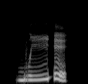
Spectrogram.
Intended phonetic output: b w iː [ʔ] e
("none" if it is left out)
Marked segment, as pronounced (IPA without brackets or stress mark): ʔ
